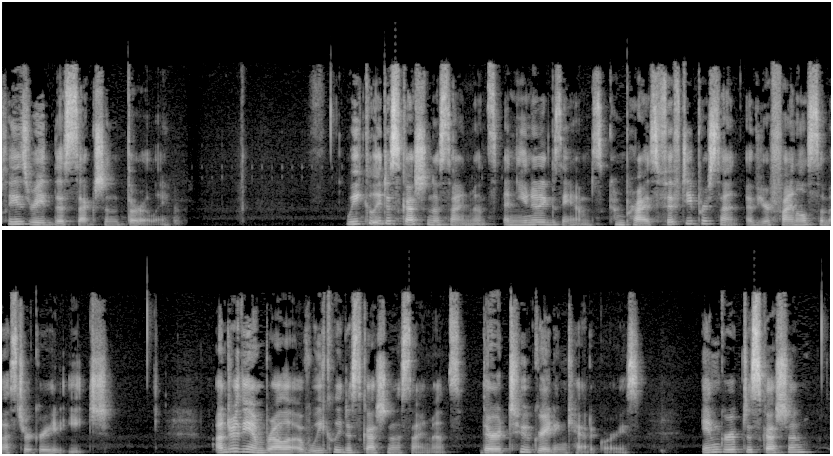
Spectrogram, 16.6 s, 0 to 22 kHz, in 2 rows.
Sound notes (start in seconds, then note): 8.5 click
